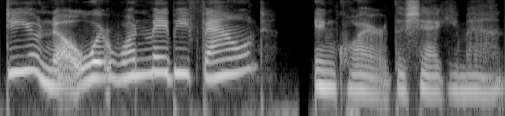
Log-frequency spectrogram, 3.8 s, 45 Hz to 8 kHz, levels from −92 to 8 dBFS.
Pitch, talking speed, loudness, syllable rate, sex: 215 Hz, 190 wpm, -19 LUFS, 4.9 syllables/s, female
